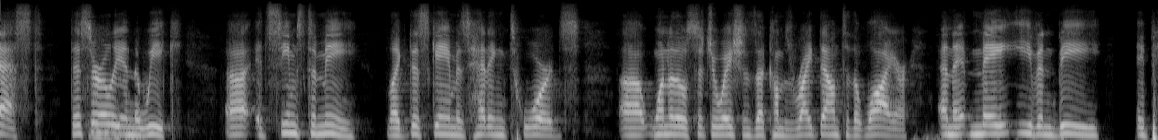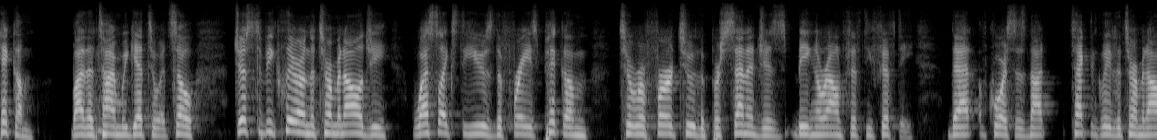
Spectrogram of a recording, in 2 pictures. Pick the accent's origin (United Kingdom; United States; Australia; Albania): United States; New York; I'm from New York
